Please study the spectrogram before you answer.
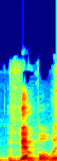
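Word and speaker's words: Wimpel: called a vimple it's vimple it's pronounced vimple with a v but it's spelled with a w this was a german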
